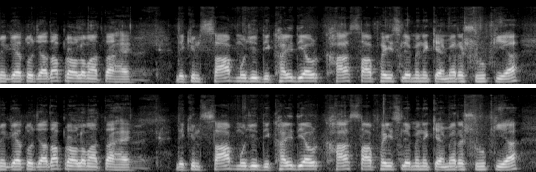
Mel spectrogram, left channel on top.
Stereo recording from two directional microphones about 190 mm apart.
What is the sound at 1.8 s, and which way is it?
Speech, 5° left (ahead or behind).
